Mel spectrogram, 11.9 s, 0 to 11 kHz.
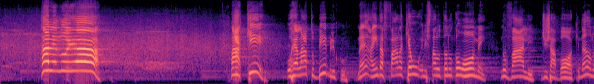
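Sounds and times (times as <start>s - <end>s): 
large crowd applauding: 0.0s - 6.0s
speech: 5.0s - 11.8s.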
